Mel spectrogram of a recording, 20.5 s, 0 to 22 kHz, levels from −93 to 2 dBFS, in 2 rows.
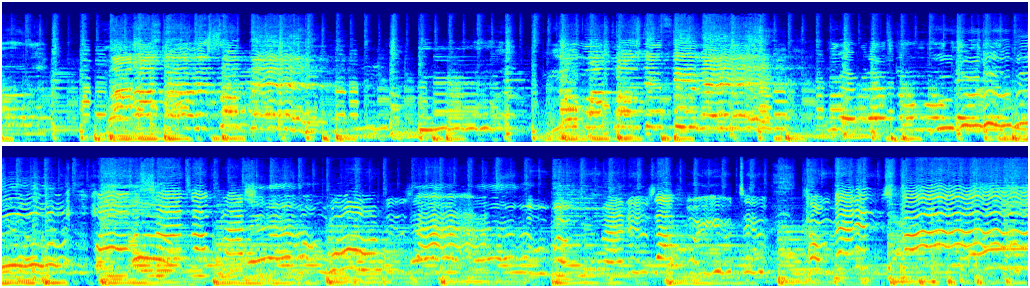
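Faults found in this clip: Noise suppressor applied to music or sounds, whole clip: speech-tuned suppressor treating sustained content as noise, gain swinging around 10 dB. Waveform pumps; spectrogram shows attacks intact, sustains and tails fading early.

Sound cut by the noise suppressor at 0.19–0.79 s, 3.57–4.14 s, 4.88–5.37 s, 8.02–8.3 s, 10.93–11.2 s and 14.1–19.13 s: drops of about 6 to 10 dB, deepest late. Shows as envelope dips and darkened spectrogram bands.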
